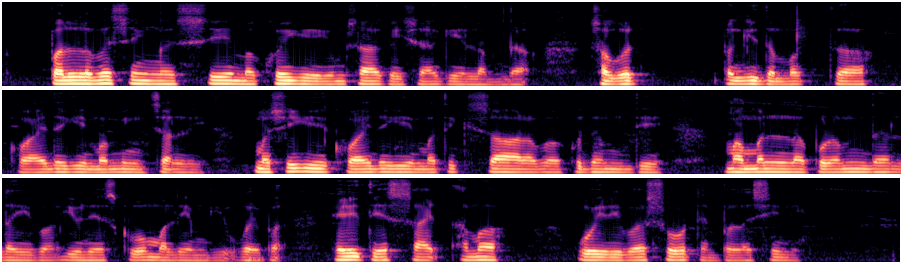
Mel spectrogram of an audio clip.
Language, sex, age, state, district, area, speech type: Manipuri, male, 30-45, Manipur, Churachandpur, rural, read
